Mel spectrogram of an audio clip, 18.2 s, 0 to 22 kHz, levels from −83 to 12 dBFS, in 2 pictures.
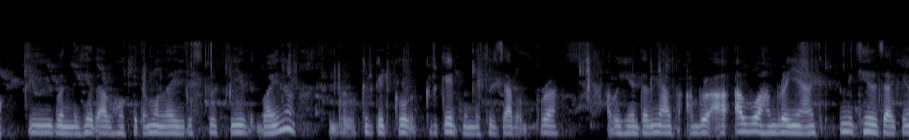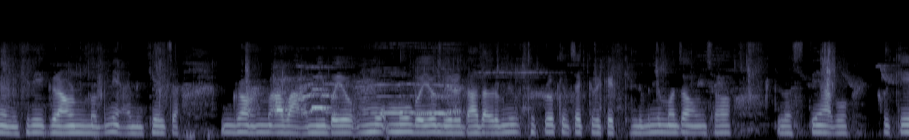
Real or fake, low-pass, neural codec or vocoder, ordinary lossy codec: real; 7.2 kHz; none; none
